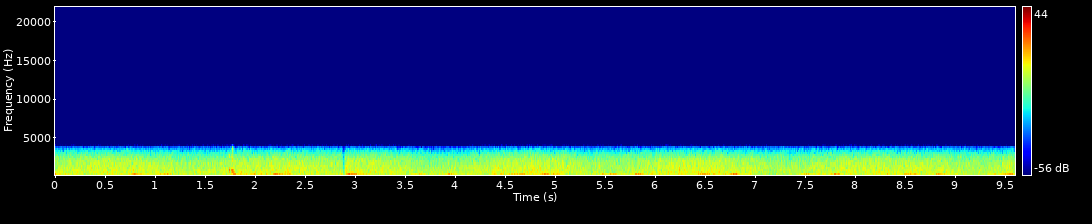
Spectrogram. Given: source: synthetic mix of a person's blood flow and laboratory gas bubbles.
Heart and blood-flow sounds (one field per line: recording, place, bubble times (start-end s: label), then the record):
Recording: Doppler ultrasound of blood flow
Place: precordium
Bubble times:
1.07-1.12 s: bubbles
1.72-1.91 s: bubbles
From the record:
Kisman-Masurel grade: 113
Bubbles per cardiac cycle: 1 to 2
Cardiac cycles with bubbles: 1 to 10%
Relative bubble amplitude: loud (0.450 to 0.775)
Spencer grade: 1 (occasional bubble signal discernible with the cardiac motion signal, with majority of cardiac periods free of bubbles)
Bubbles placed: anywhere in the cardiac cycle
